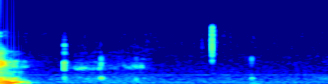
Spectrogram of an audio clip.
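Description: A handful of faint, sparse clicks of a stylus tapping on a tablet screen, the sharpest about a second and a half in, just after the end of a spoken word.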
